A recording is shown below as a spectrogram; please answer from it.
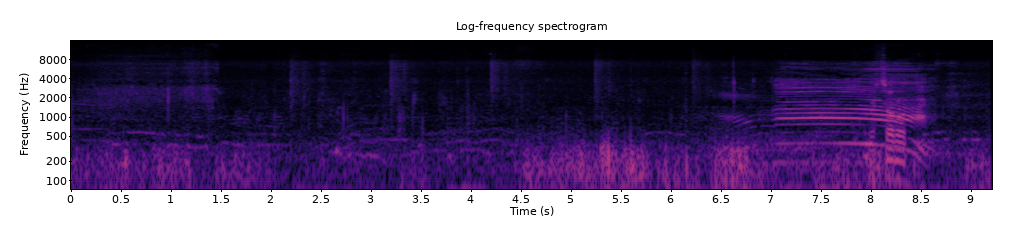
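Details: Madura cattle at karapan sapi bull race training on the Asemanis field, with a long drawn-out harmonic moo near the end rising out of steady crowd and outdoor noise.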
